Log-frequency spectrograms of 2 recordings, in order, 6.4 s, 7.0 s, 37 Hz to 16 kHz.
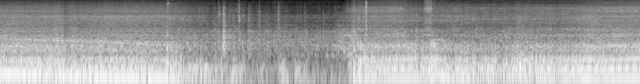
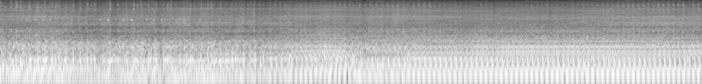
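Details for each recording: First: Honda CB750 on its first test ride after a full engine and carburetor rebuild, pilot jets tuned, cold at about 50°F with no airbox: sharp exhaust pops as the throttle eases off; needle and main jet adjustment is probably needed. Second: Honda CB750 four after a full engine and carb rebuild, pilot jet tuned on the stand, cold (about 50°F), no airbox: steady, even burble at idle with no knocks or misses, picking up briefly mid-clip; normal idle.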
